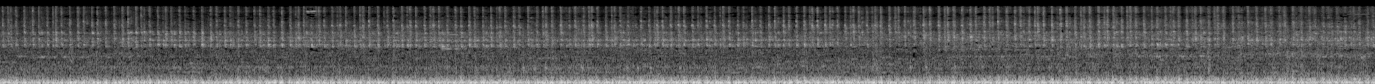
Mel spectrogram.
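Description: Open-wheel hot rod's V8 idling steadily through its side-exit headers, a deep, even exhaust note.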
